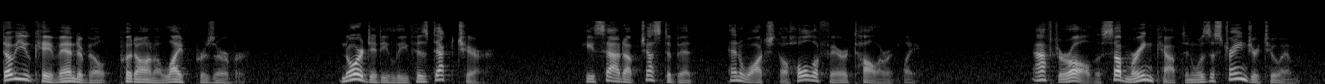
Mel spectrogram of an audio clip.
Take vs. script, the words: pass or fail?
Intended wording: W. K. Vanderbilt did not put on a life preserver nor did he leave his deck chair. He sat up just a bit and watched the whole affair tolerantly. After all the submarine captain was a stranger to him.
fail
